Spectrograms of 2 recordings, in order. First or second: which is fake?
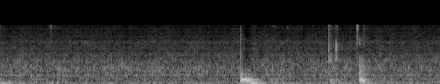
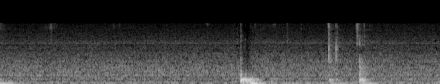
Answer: first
